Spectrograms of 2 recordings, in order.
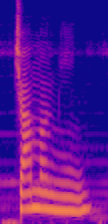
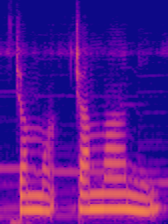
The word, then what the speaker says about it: Dramamine: Dramamine. With the short A sound for both A's. Dramamine.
